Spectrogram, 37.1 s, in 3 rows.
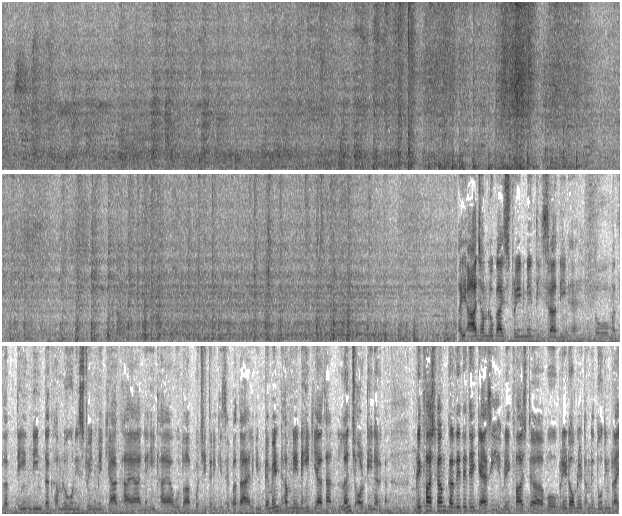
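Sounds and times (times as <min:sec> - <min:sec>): clickety-clack of train wheels: 0:00.0 - 0:21.5
train wheel rumble: 0:00.0 - 0:37.0.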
